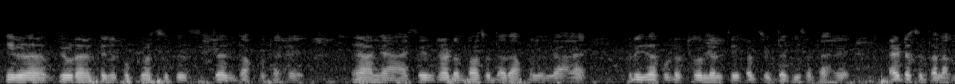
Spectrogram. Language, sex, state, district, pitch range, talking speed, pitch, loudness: Marathi, male, Maharashtra, Sindhudurg, 105-110 Hz, 105 wpm, 105 Hz, -26 LUFS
